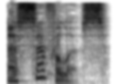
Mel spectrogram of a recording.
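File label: "acephalous", British English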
